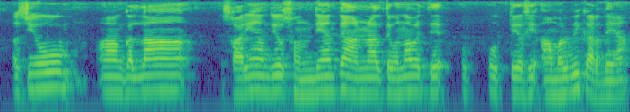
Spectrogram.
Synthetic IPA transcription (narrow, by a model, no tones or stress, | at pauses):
əsĩːoːɡəlːãː | saːɾijãːd̪ioːsʊnd̪eːãːt̪ɪãːnːaːlt̪eːʊnãːʋɪt̪eʊt̪ːeːəsĩːʔəməlʋiːkəɾd̪eːɦãː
